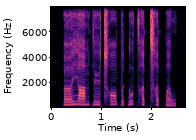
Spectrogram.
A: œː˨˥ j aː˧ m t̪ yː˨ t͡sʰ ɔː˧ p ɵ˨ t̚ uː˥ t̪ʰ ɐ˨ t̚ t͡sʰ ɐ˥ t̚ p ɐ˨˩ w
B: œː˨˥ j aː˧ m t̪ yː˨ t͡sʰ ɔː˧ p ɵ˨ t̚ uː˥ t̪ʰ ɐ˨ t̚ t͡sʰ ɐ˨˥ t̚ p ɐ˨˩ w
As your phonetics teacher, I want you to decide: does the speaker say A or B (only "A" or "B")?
B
